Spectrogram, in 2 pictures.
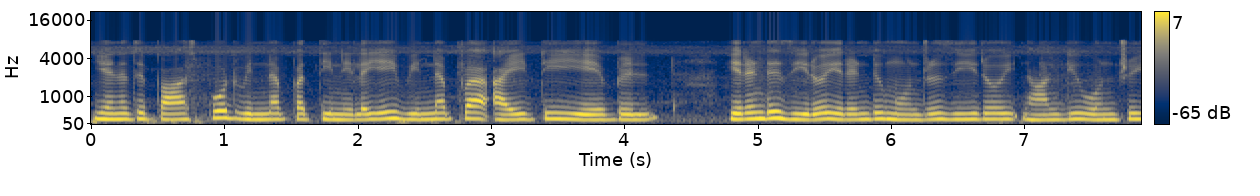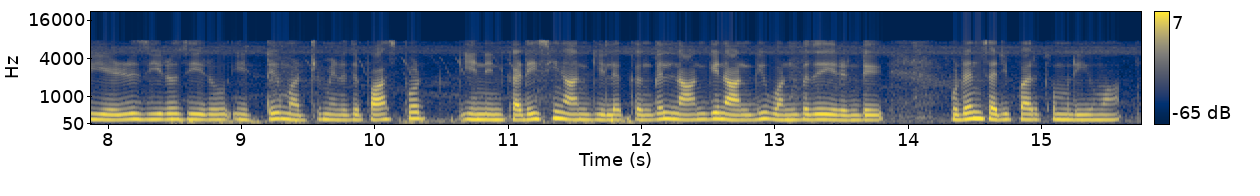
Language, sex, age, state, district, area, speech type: Tamil, female, 18-30, Tamil Nadu, Vellore, urban, read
